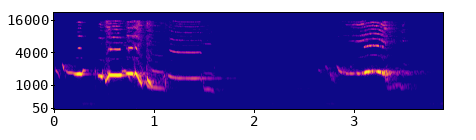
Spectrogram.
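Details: Black-naped oriole giving two loud, fluty whistled phrases around a steady mid pitch, each sliding and wavering with rich overtones, separated by a second of silence.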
